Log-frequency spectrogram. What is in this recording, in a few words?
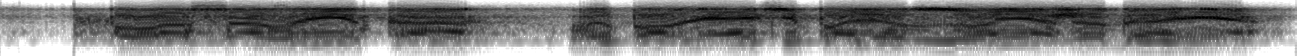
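Speech, Russian, air traffic control; ATC; Messages; orbit for spacing; DCS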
